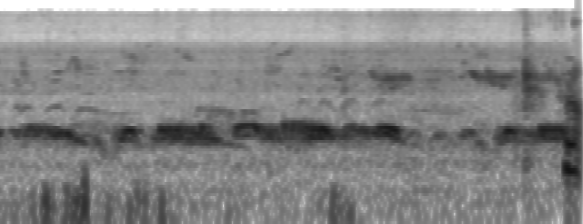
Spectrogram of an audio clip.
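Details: A group of captive Spotted Doves trade soft, mellow coos in overlapping phrases, joined by scattered faint chirps from other birds and a sharp clatter near the end.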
